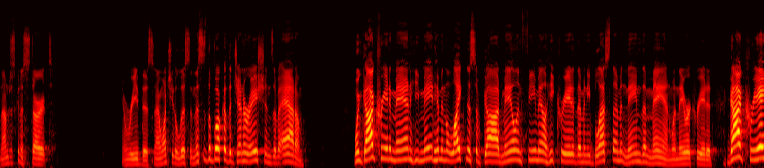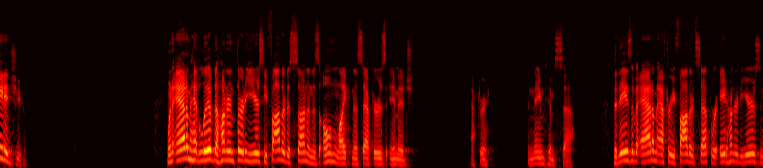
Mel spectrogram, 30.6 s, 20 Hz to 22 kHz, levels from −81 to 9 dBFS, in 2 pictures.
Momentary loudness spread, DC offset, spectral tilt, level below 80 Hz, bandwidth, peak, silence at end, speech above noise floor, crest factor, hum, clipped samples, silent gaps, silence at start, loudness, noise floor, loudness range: 18 LU; under 0.1%; -4.5 dB/octave; -76 dBFS; 16 kHz; -6 dBFS; 0 s; 56 dB; 26 dB; none; under 0.1%; none; 0 s; -29 LUFS; -86 dBFS; 16 LU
